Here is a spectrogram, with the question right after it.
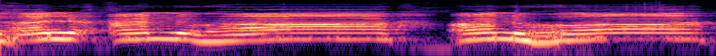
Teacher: ہا کے اوپر کھڑی زبر ہے، یہ ہا کی آواز سینے کے جوڑ سے نکالے. کھڑی زبر ہے، کھڑی زبر کو ایک الف کی مقدار کھینچ کر پڑھیں گے.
